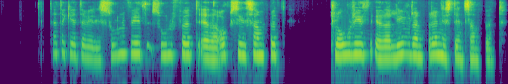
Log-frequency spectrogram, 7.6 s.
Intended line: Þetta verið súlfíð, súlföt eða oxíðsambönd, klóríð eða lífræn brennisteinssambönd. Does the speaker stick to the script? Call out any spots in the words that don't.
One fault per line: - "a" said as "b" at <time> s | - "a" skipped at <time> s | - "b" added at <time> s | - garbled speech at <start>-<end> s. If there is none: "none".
- "geta" added at 1.0 s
